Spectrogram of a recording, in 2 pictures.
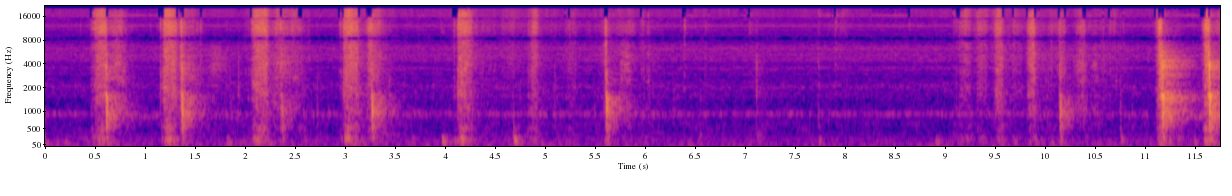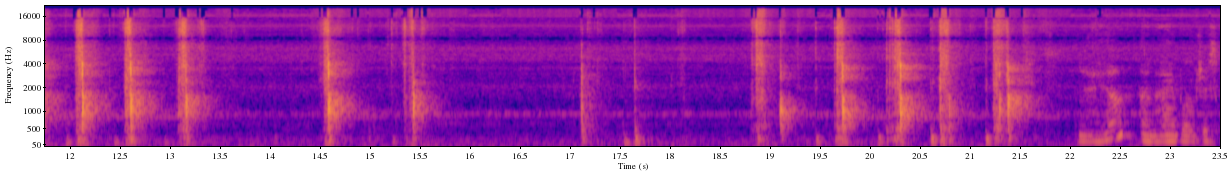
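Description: A knife slicing through an onion on a cutting board in a home kitchen, with a series of sharp, close chopping taps in irregular bursts and brief pauses between them.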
